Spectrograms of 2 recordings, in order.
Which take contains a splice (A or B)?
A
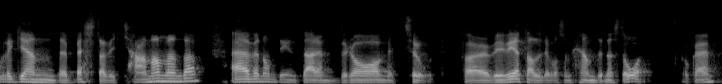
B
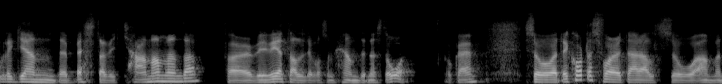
B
